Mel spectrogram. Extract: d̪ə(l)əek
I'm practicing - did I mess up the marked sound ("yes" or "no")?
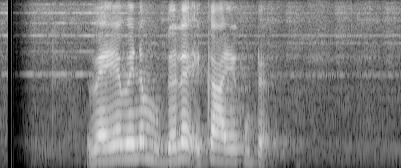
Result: no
